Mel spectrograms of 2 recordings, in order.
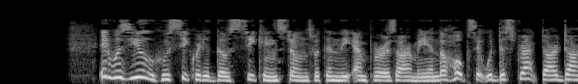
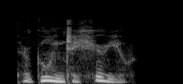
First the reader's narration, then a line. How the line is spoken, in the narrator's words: Khalid mumbled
